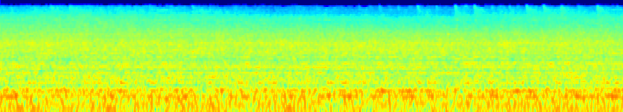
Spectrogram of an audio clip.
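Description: Live hard rock band playing at full volume, led by a distorted electric guitar, with a steady dense sound throughout.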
